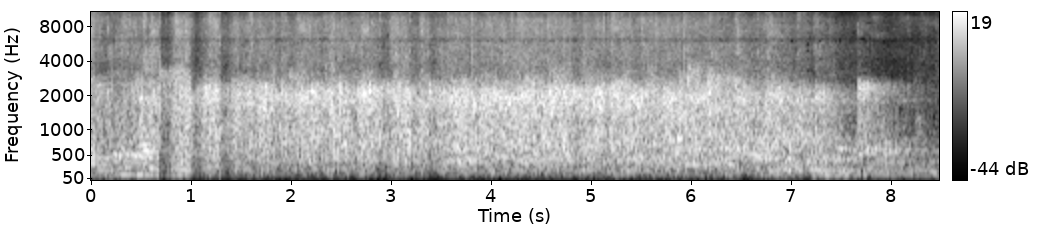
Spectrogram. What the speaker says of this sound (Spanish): Recibimos con otro aplauso.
